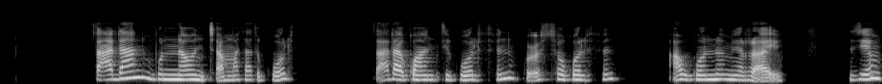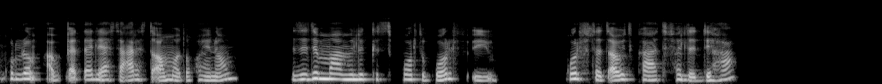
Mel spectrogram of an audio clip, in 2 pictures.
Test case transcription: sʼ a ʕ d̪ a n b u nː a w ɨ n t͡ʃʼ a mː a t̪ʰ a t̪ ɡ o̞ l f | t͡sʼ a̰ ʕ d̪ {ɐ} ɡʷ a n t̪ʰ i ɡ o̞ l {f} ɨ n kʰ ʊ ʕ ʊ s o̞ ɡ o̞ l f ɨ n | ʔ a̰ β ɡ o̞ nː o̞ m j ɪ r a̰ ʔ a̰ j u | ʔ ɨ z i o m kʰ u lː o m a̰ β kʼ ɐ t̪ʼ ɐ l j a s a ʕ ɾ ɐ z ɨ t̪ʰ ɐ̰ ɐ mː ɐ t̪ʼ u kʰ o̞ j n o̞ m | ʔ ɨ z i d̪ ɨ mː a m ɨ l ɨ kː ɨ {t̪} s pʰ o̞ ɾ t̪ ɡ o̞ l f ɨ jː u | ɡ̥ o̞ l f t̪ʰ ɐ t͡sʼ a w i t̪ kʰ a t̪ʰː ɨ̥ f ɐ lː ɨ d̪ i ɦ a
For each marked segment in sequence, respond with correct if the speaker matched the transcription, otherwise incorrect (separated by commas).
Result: incorrect, correct, correct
